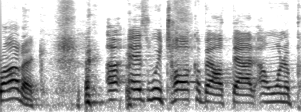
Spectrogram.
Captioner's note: laughter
